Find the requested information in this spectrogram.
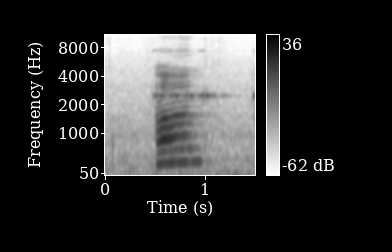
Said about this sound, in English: That's the timer saying we're doing this stuff, but keep going.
